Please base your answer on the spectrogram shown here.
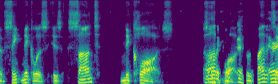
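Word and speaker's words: Sint Nicolaas: The Dutch pronunciation of St. Nicholas is Sant Nicolaas.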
